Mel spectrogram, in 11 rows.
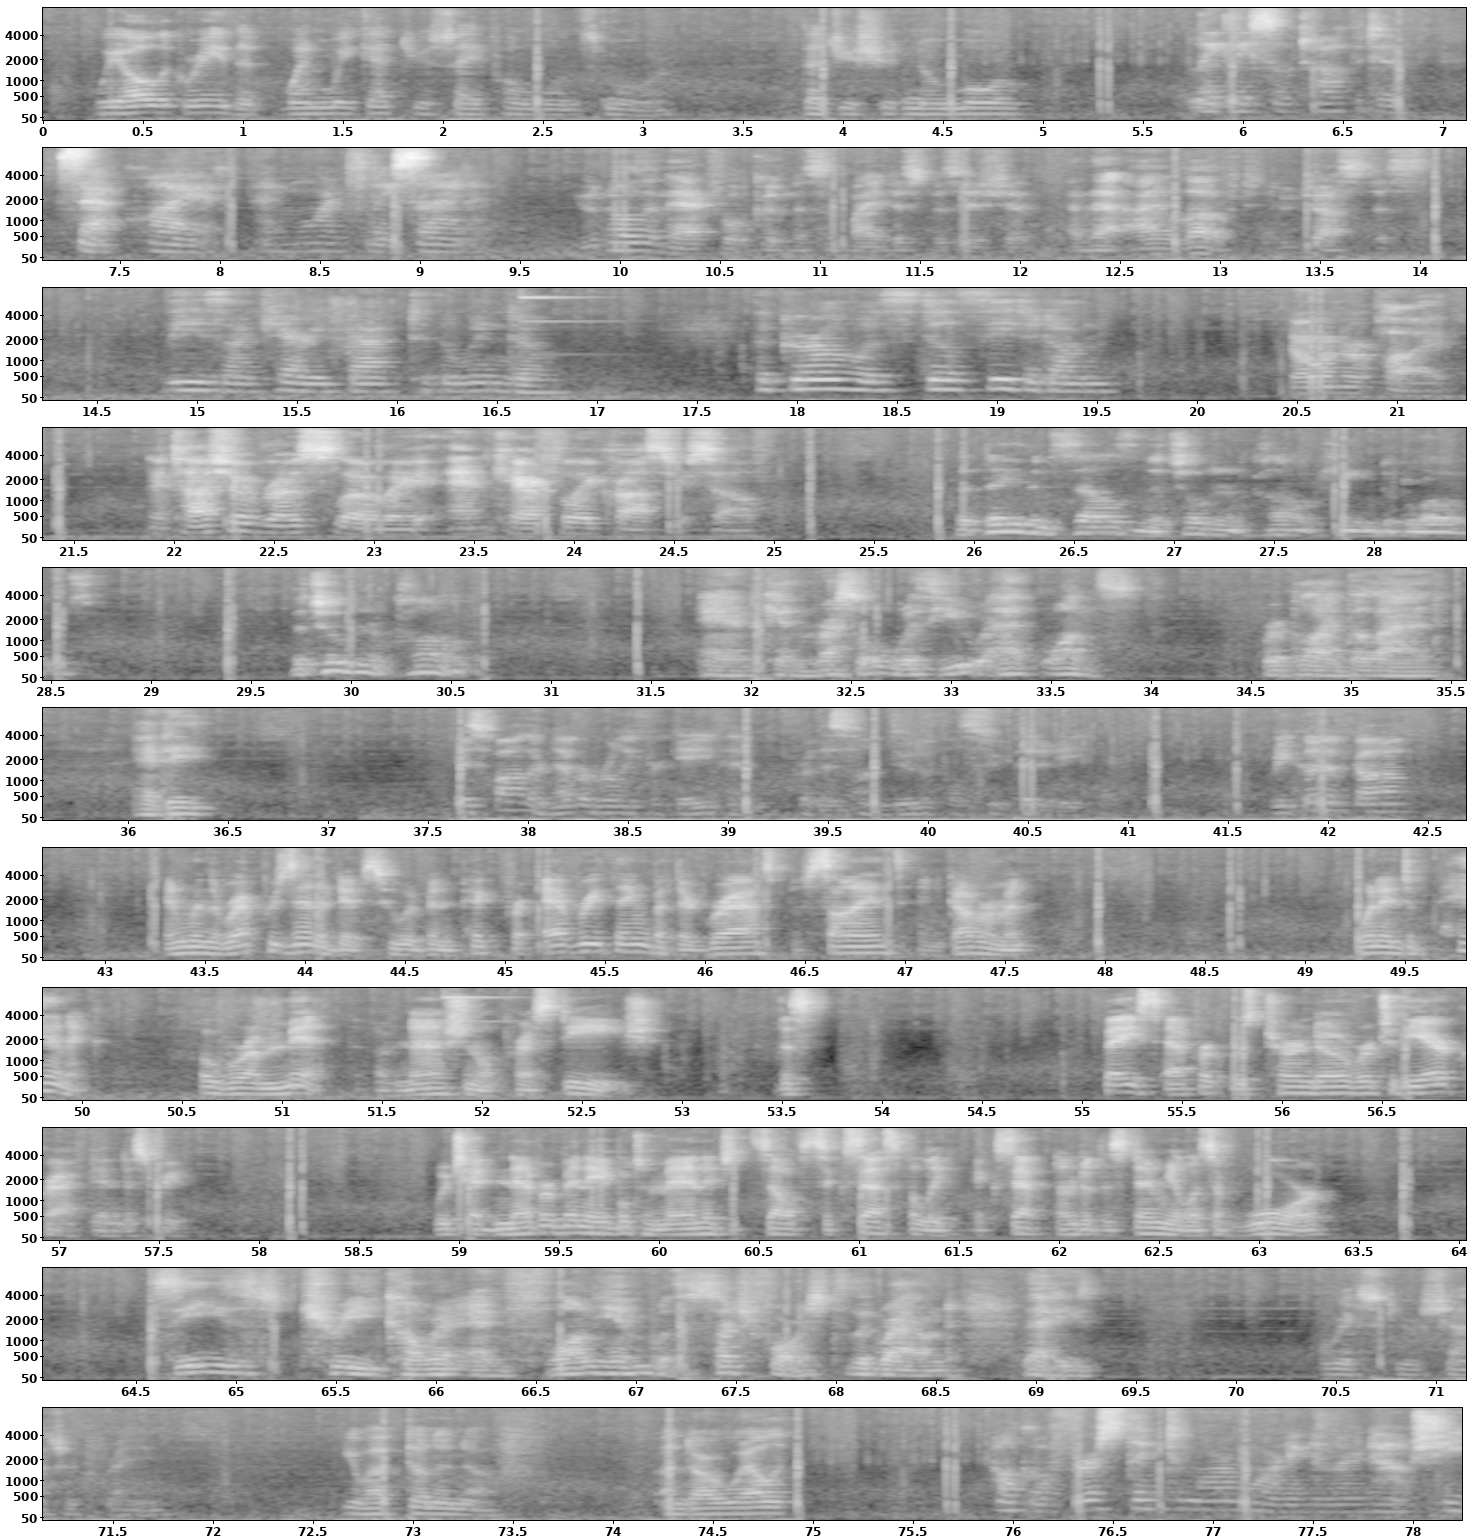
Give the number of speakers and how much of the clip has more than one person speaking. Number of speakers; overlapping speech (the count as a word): nine, no overlap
